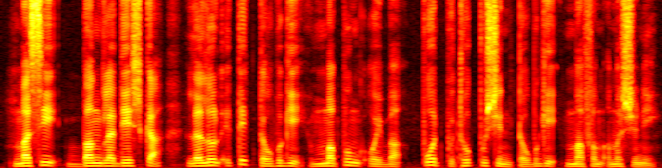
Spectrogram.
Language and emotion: Manipuri, neutral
